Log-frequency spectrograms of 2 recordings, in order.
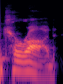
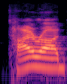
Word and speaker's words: Tyrod: the fourth quarter all a sudden they turn it on that two touchdowns from Tyrod I'm not calling him Trod Tyrod Taylor they blocked field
